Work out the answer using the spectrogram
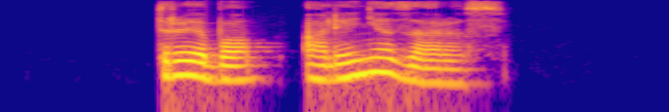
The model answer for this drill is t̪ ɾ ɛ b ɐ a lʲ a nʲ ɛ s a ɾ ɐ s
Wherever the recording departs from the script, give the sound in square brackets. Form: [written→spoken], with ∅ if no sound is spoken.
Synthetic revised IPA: t̪ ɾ ɛ b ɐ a lʲ [a→ɛ] nʲ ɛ [s→z] a ɾ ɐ s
